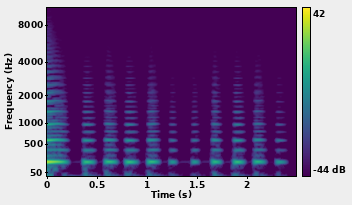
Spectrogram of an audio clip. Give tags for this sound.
vintage; vl-1; casio; wobble; adsr; vl-tone; synth

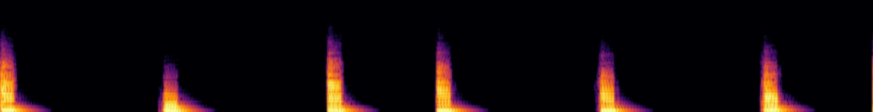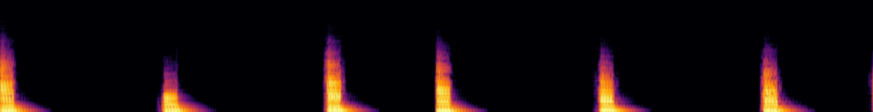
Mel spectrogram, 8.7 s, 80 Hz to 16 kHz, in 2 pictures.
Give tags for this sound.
110bpm; bass; loop; mislabelled; stab

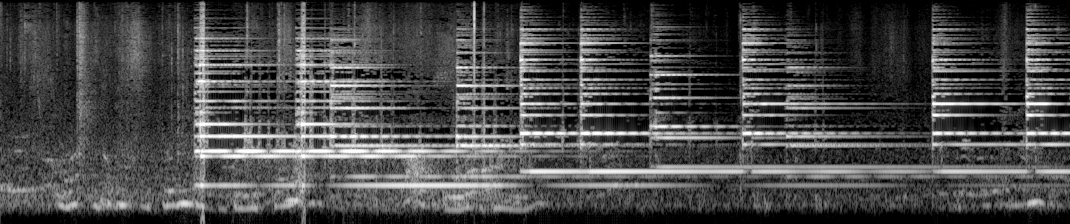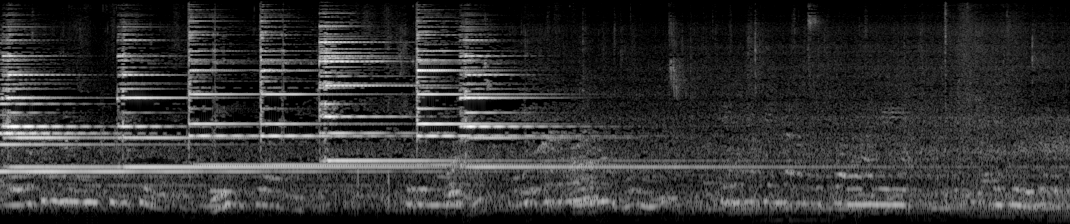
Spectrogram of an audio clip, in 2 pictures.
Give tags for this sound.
bell; chimes; field-recording; rioja; spain

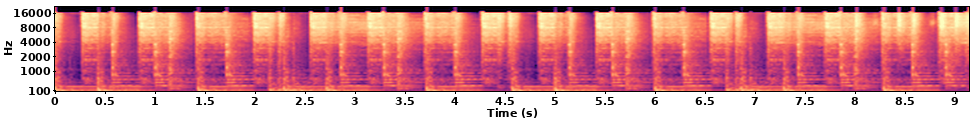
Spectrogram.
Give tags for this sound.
bpm; Hip; 105; Hop; Drums; Beat

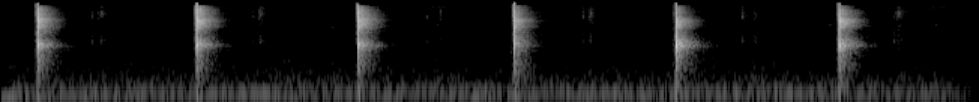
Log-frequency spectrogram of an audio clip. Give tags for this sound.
truk; Chasquido

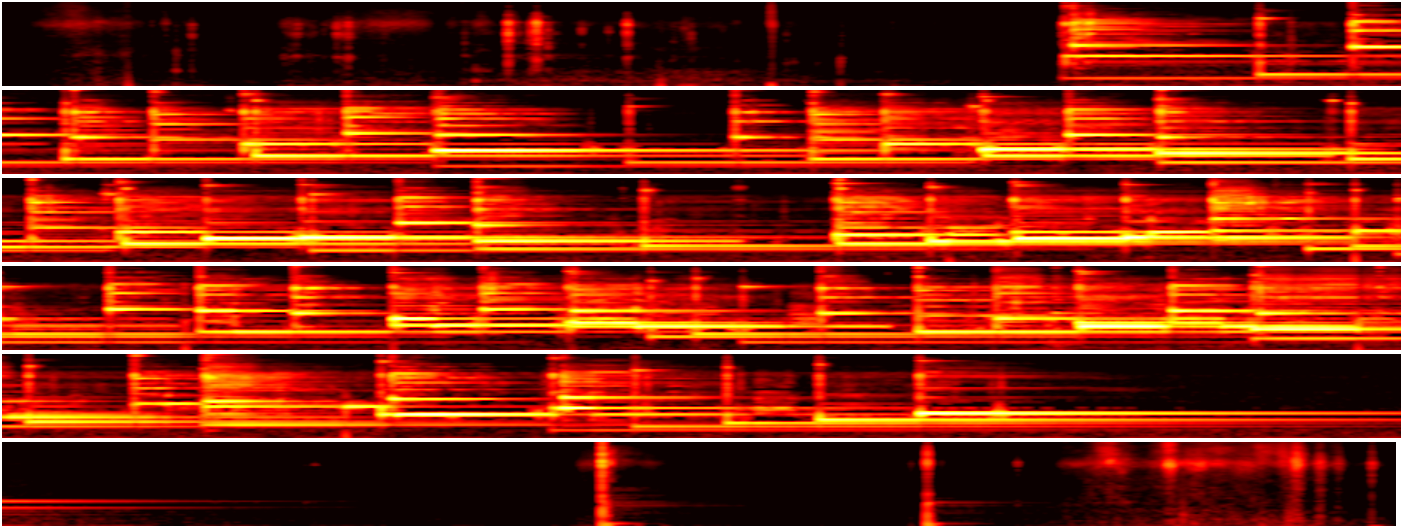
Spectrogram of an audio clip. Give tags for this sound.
hand-operated; wind-up; box; La-vie-en-rose; historical; musical-box; music-box; music

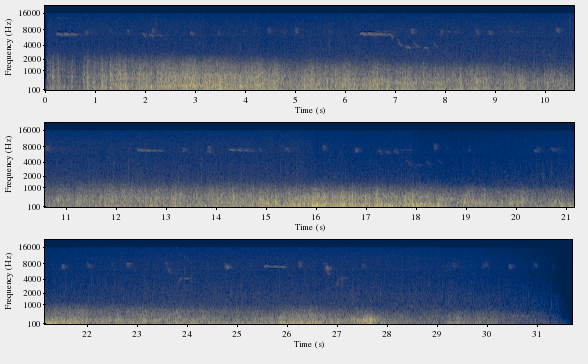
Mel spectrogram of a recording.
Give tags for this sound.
Weather; Thunderstorm; Storm; Thunder; Lightning

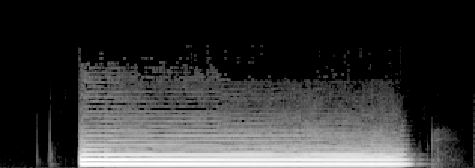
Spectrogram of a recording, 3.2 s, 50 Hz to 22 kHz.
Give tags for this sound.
Dsharp4; good-sounds; multisample; neumann-U87; single-note; trumpet

